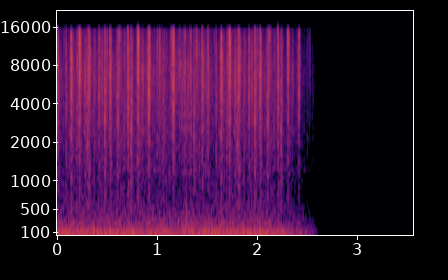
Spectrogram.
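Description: A fire crackles and hisses softly.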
